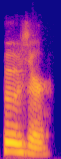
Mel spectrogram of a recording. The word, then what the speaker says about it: Boozer: smokes nothing ah chris his last name rhymes with loser holy smokes um holy smokes boozer there you go there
